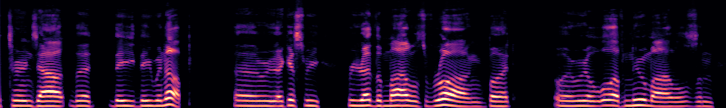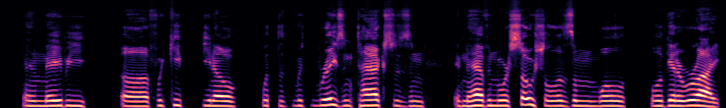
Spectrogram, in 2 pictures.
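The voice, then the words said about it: Imitates another person's voice. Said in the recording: “my impression of Janielle. Actually, it was bad. Start off bad, but then I feel like I found the rhythm a little bit.”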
